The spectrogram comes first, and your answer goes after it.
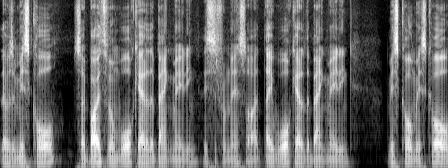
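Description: With an Australian accent, a man speaks fairly quickly in a fairly low voice with fairly even intonation, on a very clean recording with a silent background. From Western Sydney, Australia. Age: 30s. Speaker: professional basketball player. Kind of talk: casual interview chat. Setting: studio.

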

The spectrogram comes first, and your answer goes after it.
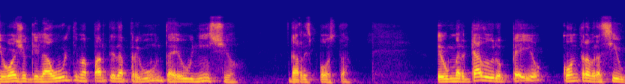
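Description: A man speaks at a fairly slow pace in a Spanish accent, with long, frequent pauses. His medium-pitched voice has a dark, mellow tone and vocal fry. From Argentina, Buenos Aires. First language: Spanish (speaking Portuguese). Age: 50s. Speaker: volleyball coach. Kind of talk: interview. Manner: halting.

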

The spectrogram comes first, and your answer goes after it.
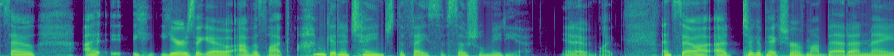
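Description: On a very clean recording with a silent background and a dry, close sound with no echo, a woman with a Southern US accent speaks at a moderate pace and a fairly low pitch. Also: ordinary pitch variation. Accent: Southern American. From US South, Arkansas. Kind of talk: casual chat.

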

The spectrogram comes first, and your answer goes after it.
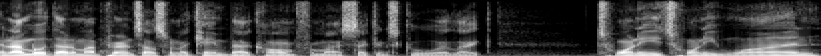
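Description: In a very clean recording with a silent background, a man with an American accent speaks at a moderate pace and medium pitch, his intonation monotone and flat. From Milwaukee, Wisconsin. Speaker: former athlete, clothing creative. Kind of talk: casual chat.

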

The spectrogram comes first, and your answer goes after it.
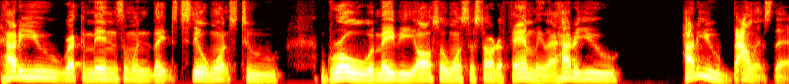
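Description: Over a quiet background, a man talks in an unremarkable speaking voice at medium pitch with ordinary pitch variation. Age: 30s. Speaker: podcast host. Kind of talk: casual chat.

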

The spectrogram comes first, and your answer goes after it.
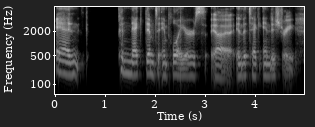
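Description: Over a quiet background, a woman with a Southern US accent speaks at a fairly low pitch with ordinary pitch variation. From US South, Birmingham, Alabama. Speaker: tech startup CEO. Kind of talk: interview.

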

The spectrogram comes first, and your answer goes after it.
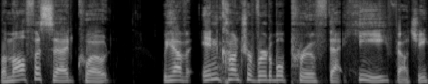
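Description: Heard in a very clean recording with a silent background, a man uses a normal speaking voice at a fairly quick pace with ordinary pitch variation. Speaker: podcast host. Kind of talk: solo podcast commentary, reading news aloud.

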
